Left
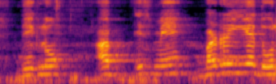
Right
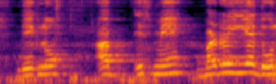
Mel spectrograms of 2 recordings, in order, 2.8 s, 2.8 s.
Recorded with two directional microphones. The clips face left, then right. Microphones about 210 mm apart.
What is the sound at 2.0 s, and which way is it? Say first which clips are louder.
Speech: right 2 dB; 35° right (ahead or behind).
